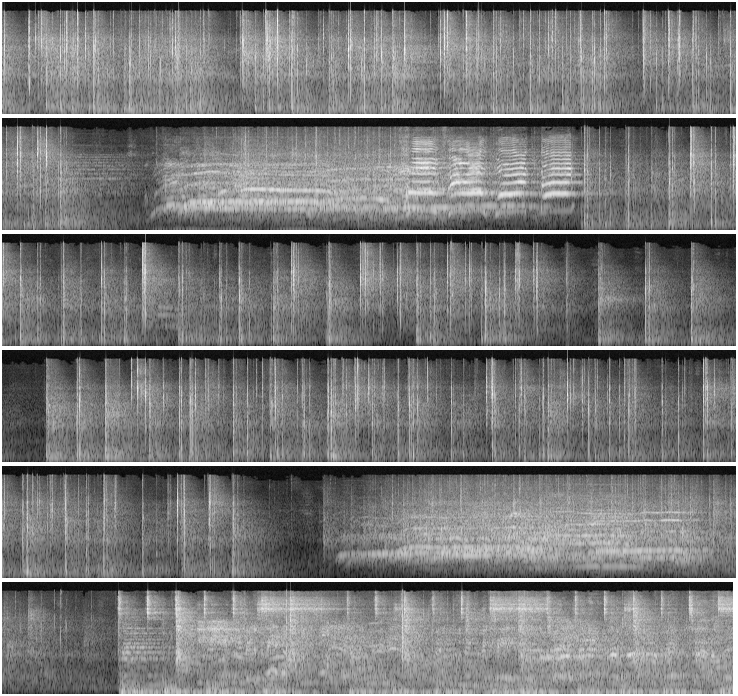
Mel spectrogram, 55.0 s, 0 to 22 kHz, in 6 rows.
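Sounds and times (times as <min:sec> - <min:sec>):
hand claps and body slaps: 0:00.0 - 0:10.0, 0:17.0 - 0:20.4, 0:21.0 - 0:25.9, 0:29.0 - 0:39.8, 0:49.4 - 0:49.7
many voices shouting: 0:11.0 - 0:16.4, 0:40.9 - 0:45.6.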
